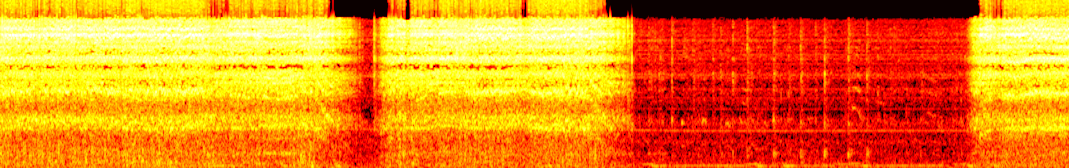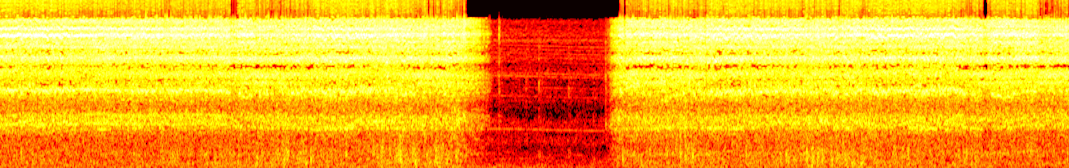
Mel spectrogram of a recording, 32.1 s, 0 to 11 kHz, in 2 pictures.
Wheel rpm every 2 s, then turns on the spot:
230, 220, 130, 190, 130, 0, 0, 100, 230, 230, 220, 130, 40, 210, 230, 220.
none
